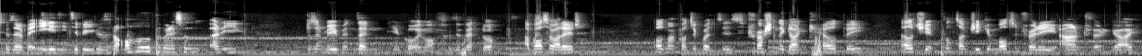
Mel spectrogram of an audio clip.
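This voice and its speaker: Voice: mid-range voice, fairly even intonation, normal speed, highs cut off. A gamer giving casual, rambling live commentary on a video game, muttering asides along the way. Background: game music and sounds.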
